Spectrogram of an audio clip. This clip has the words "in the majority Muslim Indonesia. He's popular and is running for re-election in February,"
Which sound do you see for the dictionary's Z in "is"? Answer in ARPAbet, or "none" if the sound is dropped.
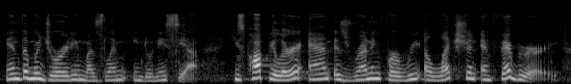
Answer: Z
